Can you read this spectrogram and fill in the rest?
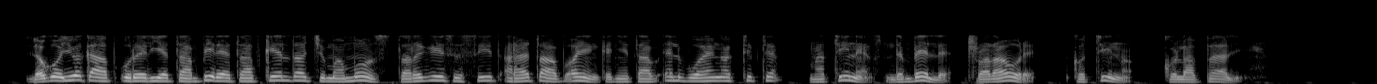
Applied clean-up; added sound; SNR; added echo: none; none; none; none.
